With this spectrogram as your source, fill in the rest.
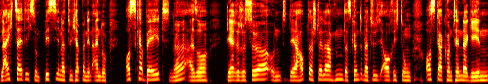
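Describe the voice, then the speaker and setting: With an unremarkable speaking voice, a man talks at a moderate pace in a fairly high pitch with fairly even intonation, in a very clean recording with a silent background and a dry, close sound with no echo. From East Germany. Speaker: podcast co-host. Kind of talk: casual chat.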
